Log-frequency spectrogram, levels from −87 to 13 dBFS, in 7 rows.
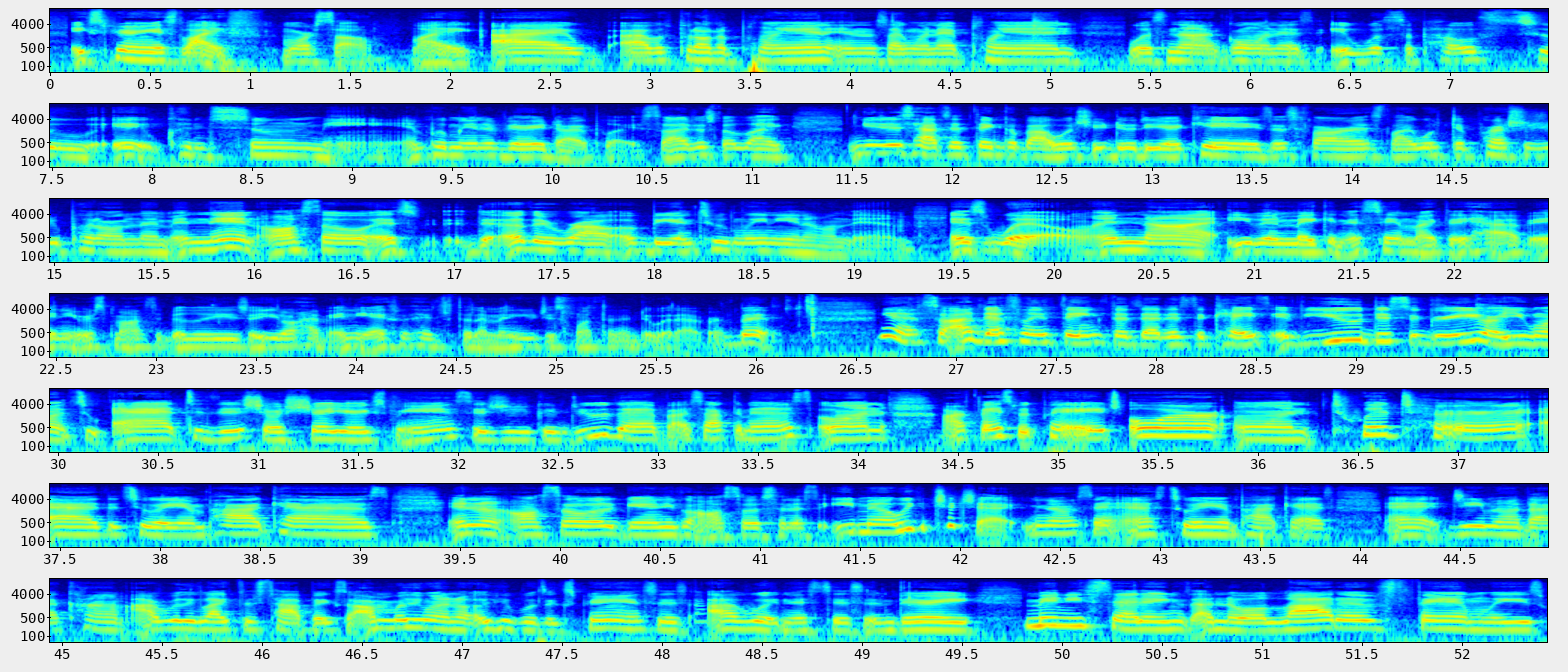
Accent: American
